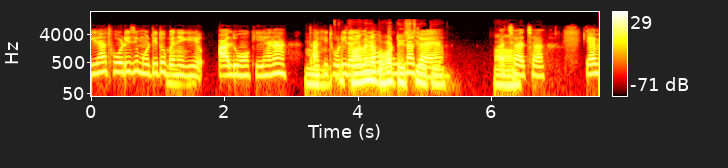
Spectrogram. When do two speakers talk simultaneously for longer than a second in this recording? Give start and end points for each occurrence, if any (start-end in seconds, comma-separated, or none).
3.3-5.2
